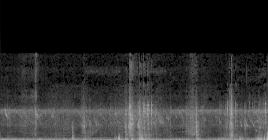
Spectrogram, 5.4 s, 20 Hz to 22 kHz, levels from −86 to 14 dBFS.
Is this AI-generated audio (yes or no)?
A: no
